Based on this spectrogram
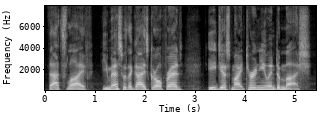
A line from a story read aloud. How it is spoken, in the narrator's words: One of the boys in the crowd laughed and said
